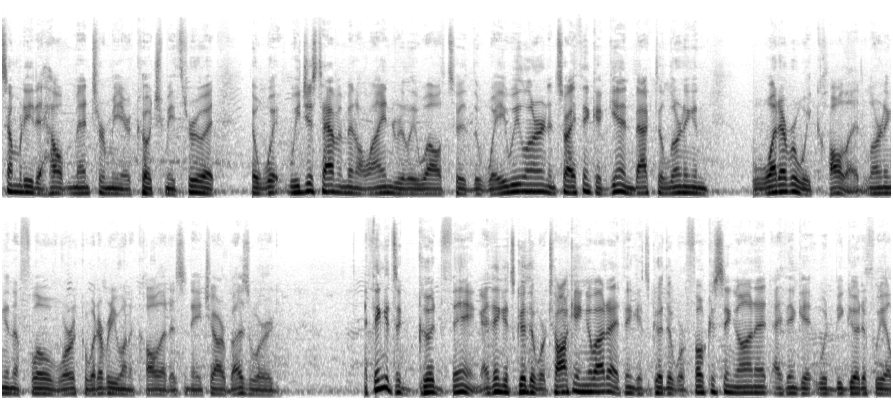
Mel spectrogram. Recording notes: Live at the HR tech 2022 conference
